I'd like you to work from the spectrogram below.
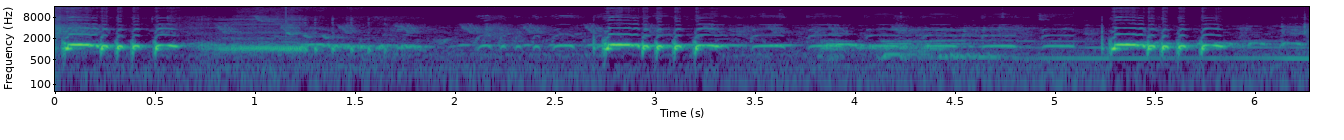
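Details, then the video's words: Local zebra doves played as a lure to draw answering calls: loud stuttering coo phrases at the start, near 3 seconds and again near 5.5 seconds, with softer trilled coos between. "Pancingan burung perkutut lokal gacor suara mengundang bunyi langsung nyaut."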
